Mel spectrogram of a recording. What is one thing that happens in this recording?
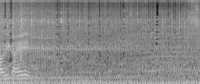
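A motor scooter engine idles and pulls away.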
